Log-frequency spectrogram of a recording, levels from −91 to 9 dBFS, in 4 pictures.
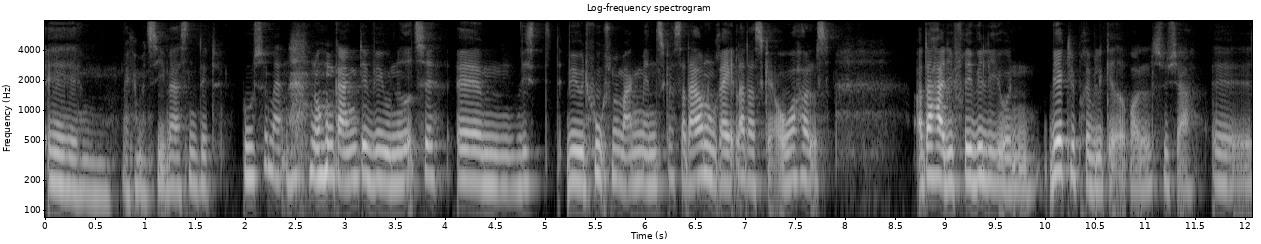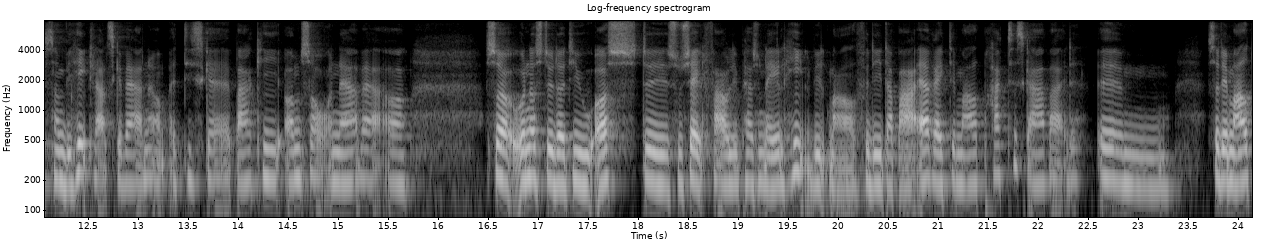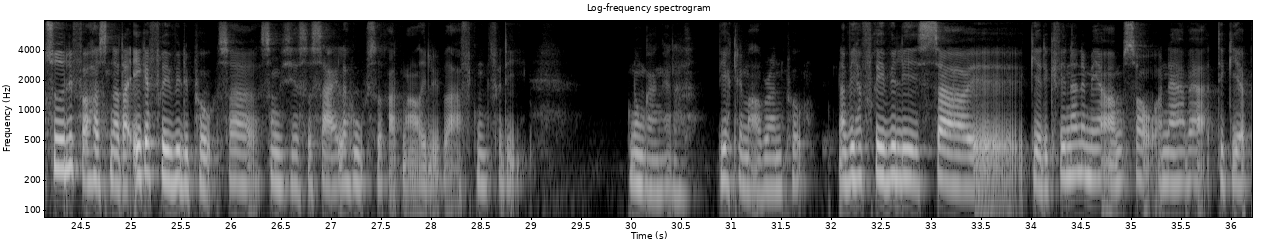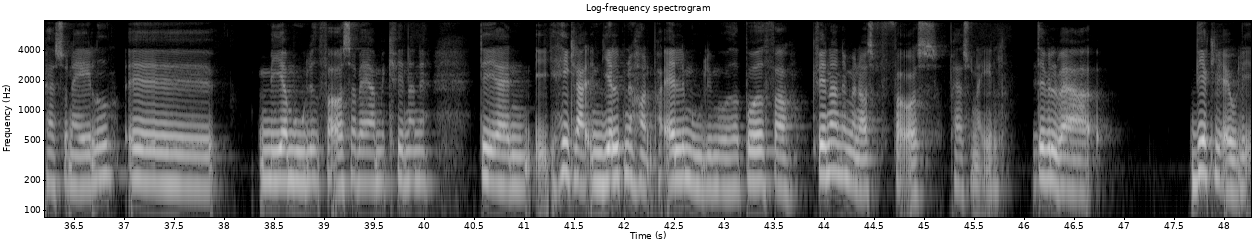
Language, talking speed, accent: Danish, 205 wpm, native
